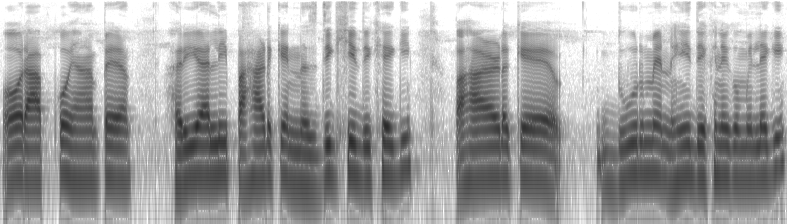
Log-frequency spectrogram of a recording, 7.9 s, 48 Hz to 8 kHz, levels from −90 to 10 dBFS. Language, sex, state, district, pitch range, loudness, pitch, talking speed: Hindi, female, Odisha, Malkangiri, 135-145 Hz, -17 LUFS, 140 Hz, 135 wpm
